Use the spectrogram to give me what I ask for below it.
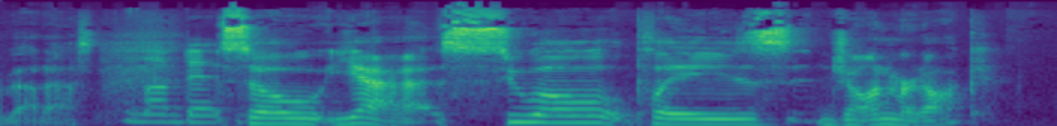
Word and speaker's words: Sewell: His name's Rufus, how do you pronounce his last name? Sewell. Sewell.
